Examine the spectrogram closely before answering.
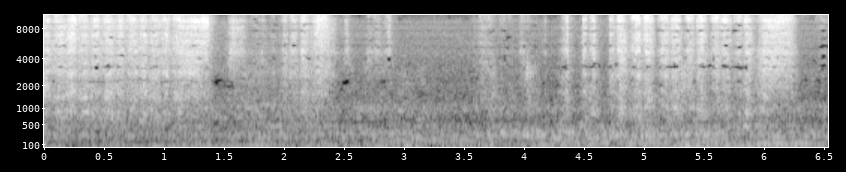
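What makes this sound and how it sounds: A graphite pencil held at a low angle rubs soft shading onto a drawn pear on an open paper sketchbook page. The result is a steady, quiet, papery scratching hiss with high, bright grain over a low, muffled rumble, dipping briefly just after the first second before the strokes resume.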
